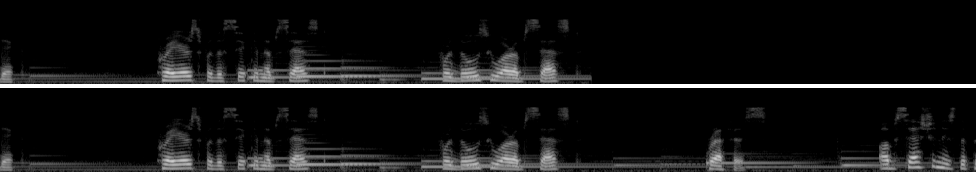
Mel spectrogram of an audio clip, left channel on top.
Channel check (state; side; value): drops out; left; at 6.0 s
